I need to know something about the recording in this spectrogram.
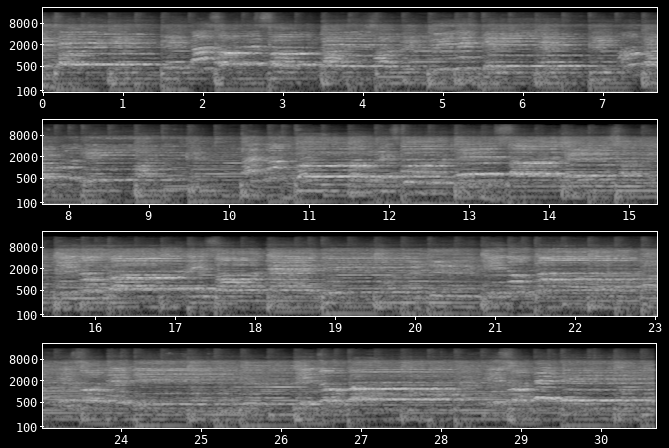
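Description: Mixed choir of men and women singing a hymn together, continuous and steady for the whole stretch with held notes.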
